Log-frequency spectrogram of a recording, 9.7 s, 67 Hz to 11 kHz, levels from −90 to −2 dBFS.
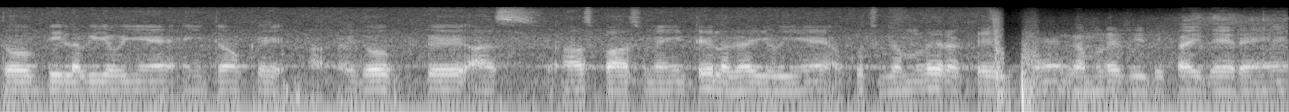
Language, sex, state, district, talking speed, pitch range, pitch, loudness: Hindi, male, Rajasthan, Jaisalmer, 155 wpm, 85-90 Hz, 90 Hz, -19 LUFS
